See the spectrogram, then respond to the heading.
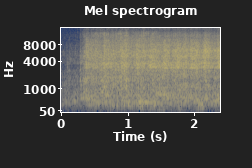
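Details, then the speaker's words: Kit-built OO gauge SDJR 7F 2-8-0 model locomotive at about 50% on an MRC Sound and Power controller. High, buzzing whir with a rough edge, noisy despite lubrication, source unknown. "it's very sort of noisy although I did lubricate it I don't know what that noises coming from it's making dubious noises"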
